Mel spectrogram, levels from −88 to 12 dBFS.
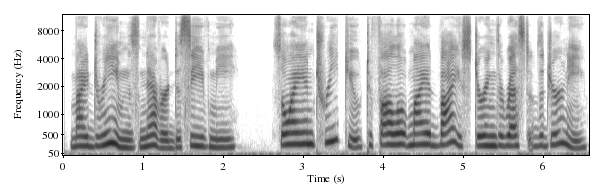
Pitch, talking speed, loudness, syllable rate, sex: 240 Hz, 175 wpm, -15 LUFS, 4.7 syllables/s, female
